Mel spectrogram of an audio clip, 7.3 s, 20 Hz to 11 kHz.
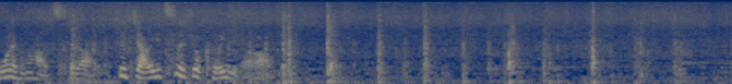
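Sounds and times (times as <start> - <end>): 
speech: 0.0 - 3.0
ground pork sizzling in a hot pan on a gas stove: 0.0 - 7.3.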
